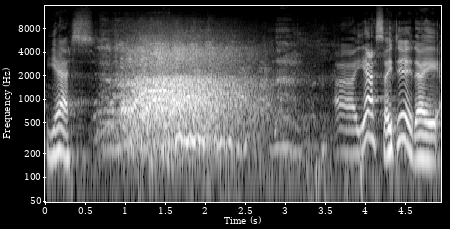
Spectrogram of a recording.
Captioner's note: audience laughs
